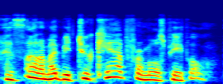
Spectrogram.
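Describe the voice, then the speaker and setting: An older male radio presenter with a husky, fairly high voice. He talks off the cuff with lively swings in pitch, in slightly muffled audio. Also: brisk. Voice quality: husky, unreliable voice. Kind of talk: unscripted sign-off and chat.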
